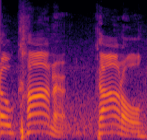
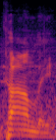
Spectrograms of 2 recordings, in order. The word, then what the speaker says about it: O'Connell: So this is Kevin O'Connell, not Kevin Conley, starting in the 13 car.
